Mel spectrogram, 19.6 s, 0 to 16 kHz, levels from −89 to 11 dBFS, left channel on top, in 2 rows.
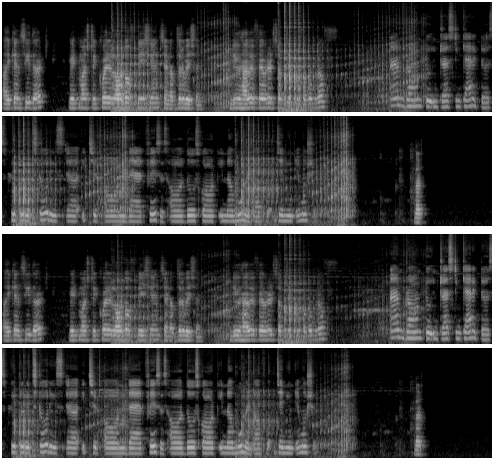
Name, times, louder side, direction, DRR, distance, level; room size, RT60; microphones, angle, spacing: voice 1, 0.0-0.8 1.3-4.0 4.6-6.5 18.0-18.2, left 2 dB, 30° left, 0.9 m, -27 dB
sound 1, 2.2-4.8 5.5-8.5 10.0-12.5 14.5-16.9, left 6 dB, 85° left, 0.7 m, -35 dB
voice 2, 7.1-16.1, right 3 dB, 30° right, 0.6 m, -30 dB
5.8 x 5.5 x 3.4 m
head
